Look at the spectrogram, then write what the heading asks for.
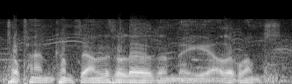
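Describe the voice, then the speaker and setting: A man's voice: low voice, flat delivery, a little fast, music in the background. A man giving unscripted live race commentary in a rambling, hesitant way, often thinking aloud. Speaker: sports commentator.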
